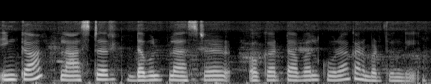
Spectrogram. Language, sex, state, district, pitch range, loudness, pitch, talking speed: Telugu, female, Telangana, Mahabubabad, 190-215 Hz, -18 LUFS, 200 Hz, 110 wpm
